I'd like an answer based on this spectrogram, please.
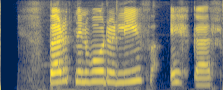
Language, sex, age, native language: Icelandic, female, 7, Icelandic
